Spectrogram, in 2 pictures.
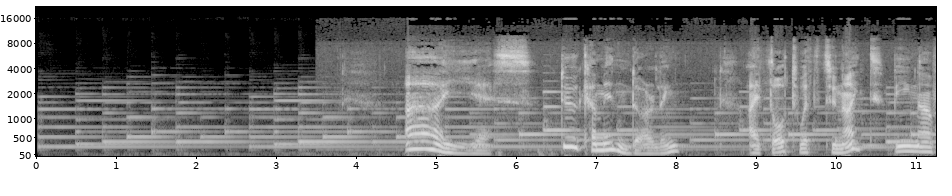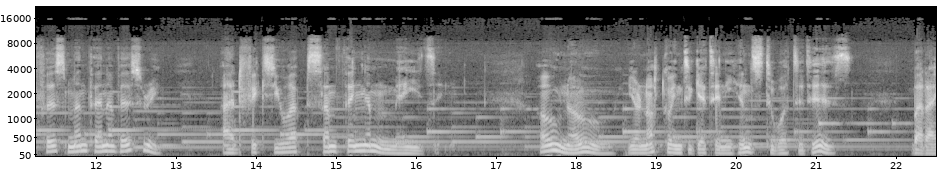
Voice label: romantic teasing fox; Hargan; Vore Readings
